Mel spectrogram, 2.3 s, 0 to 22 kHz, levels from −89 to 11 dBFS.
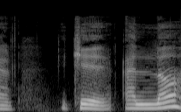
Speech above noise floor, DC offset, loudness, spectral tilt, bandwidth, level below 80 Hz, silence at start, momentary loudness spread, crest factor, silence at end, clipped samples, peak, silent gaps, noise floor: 36 dB; under 0.1%; -23 LUFS; -7 dB/octave; 12 kHz; -62 dBFS; 0 s; 19 LU; 14 dB; 0 s; under 0.1%; -8 dBFS; none; -58 dBFS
